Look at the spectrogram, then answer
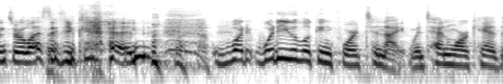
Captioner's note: laughter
